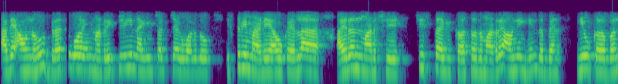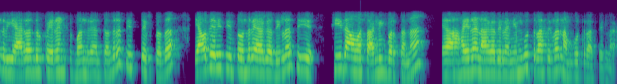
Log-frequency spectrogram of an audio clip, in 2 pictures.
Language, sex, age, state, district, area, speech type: Kannada, female, 60+, Karnataka, Gulbarga, urban, conversation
